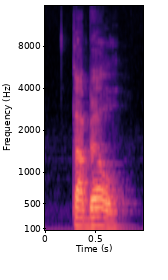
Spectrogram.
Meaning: table (grid of data in rows and columns)
- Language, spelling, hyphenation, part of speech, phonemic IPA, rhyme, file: Dutch, tabel, ta‧bel, noun, /taːˈbɛl/, -ɛl, Nl-tabel.ogg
